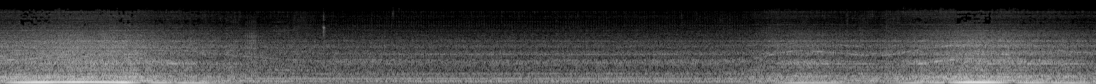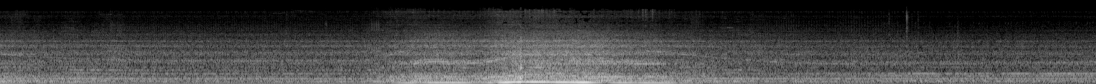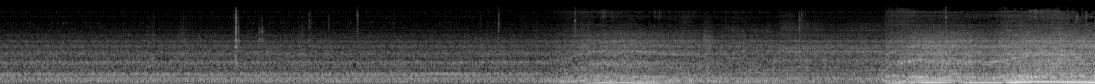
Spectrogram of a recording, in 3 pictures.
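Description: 2005 GAZ 31105 Volga's four-cylinder engine idling and blipped four times, at the start, about a third in, about halfway and near the end, each rev climbing to around 3,000–3,500 rpm and dropping back to idle. Heard from inside the cabin.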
